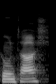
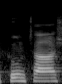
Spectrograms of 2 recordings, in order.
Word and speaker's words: Countach: Countach?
